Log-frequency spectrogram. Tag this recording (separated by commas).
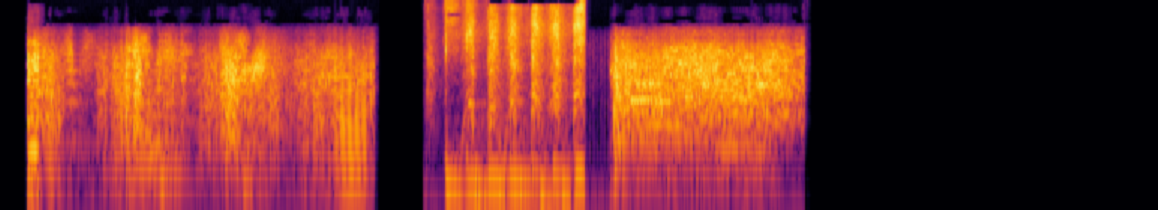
Music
